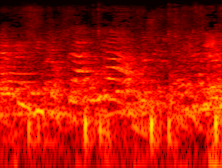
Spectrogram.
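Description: Many children's voices talking and calling out at once, an overlapping chatter with no single speaker standing out.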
